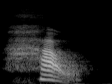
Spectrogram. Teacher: the sound is simply the friction caused by the air expelled through the gap between your glottis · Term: glottal consonant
